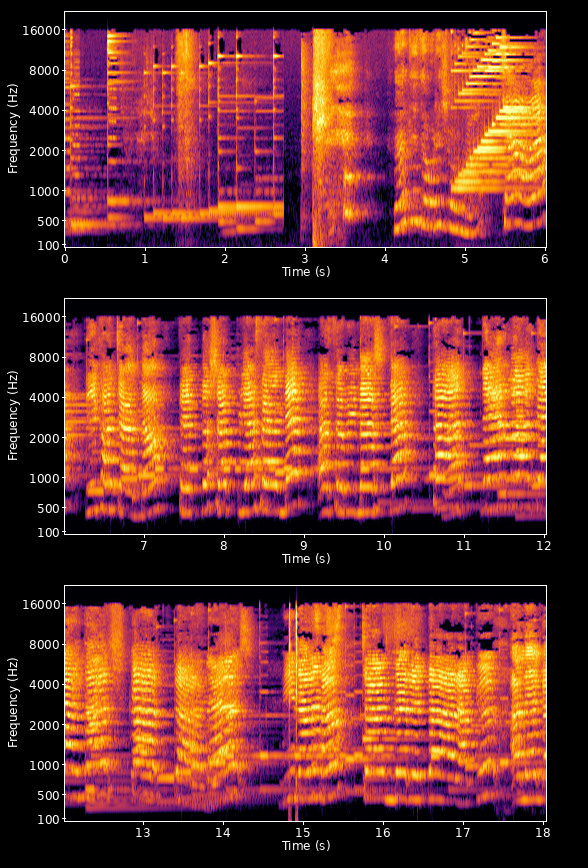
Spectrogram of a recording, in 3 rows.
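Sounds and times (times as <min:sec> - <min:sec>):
light background music: 0:09.7 - 0:18.0
children singing: 0:10.6 - 0:16.4.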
